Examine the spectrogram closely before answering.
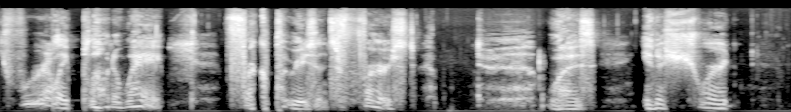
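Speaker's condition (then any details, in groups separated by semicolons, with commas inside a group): Abductor spasmodic dysphonia; breathy voice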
